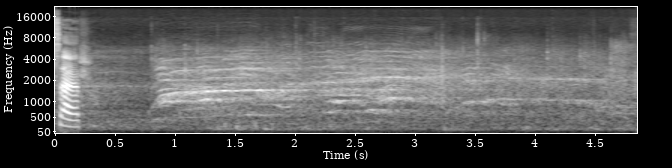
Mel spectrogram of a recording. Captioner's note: audience cheering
